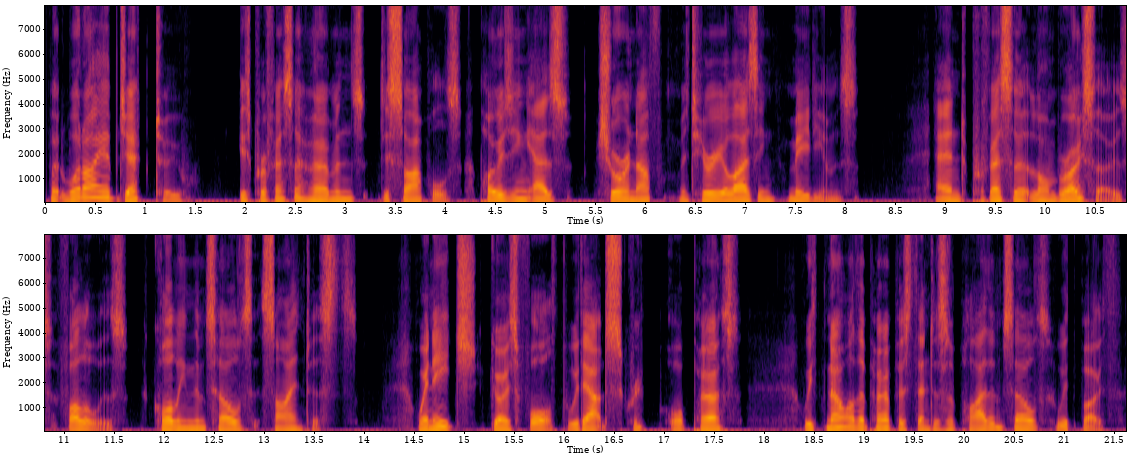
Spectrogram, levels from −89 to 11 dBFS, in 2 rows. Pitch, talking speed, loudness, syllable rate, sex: 145 Hz, 110 wpm, -18 LUFS, 4.0 syllables/s, male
